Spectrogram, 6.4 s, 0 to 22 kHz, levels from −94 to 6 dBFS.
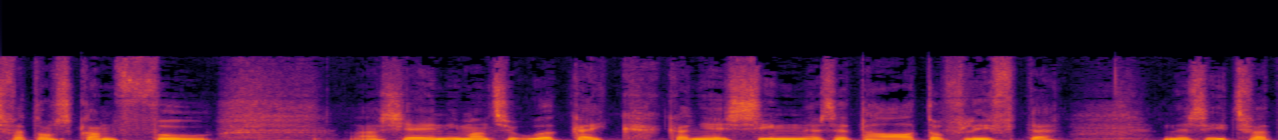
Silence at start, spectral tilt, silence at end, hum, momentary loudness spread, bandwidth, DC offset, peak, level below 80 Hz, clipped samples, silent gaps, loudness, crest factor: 0 s; -5.5 dB/octave; 0.05 s; none; 13 LU; 13 kHz; under 0.1%; -8 dBFS; -52 dBFS; under 0.1%; none; -24 LUFS; 16 dB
